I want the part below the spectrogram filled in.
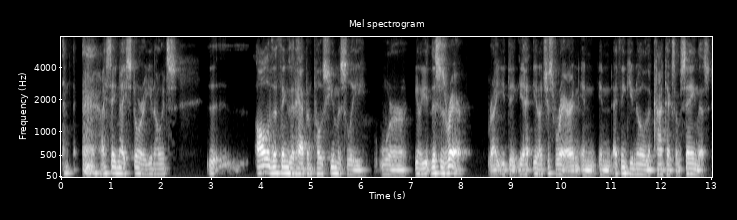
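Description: A male interviewer asking questions in a halting way, with many restarts. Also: lowish voice, steady tone, mellow.

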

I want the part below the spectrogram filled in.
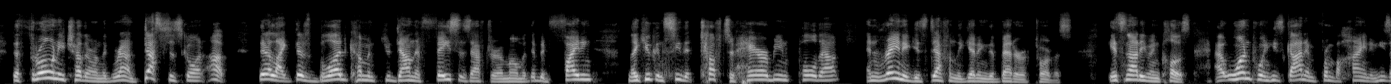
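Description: Man narrating as dungeon master, slightly high, dry sound. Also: no echo. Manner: vivid, excited storytelling with sound effects. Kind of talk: narrating a tabletop game.

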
